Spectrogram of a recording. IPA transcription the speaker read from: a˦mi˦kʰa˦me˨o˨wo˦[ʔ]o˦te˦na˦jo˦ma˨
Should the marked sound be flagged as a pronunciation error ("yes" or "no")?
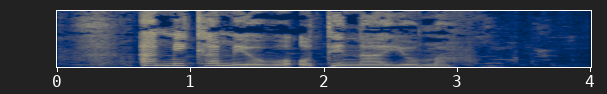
no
